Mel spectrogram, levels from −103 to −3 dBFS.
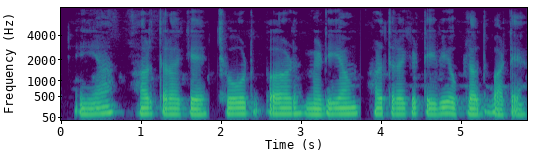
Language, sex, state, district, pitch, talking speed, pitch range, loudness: Bhojpuri, male, Uttar Pradesh, Deoria, 110 Hz, 145 wpm, 110-120 Hz, -36 LUFS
